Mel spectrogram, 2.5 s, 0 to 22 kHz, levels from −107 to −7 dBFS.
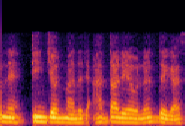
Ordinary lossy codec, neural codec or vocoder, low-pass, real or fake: none; codec, 16 kHz, 0.4 kbps, LongCat-Audio-Codec; none; fake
